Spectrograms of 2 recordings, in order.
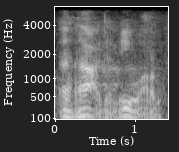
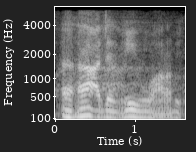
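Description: No difference in how they are said.

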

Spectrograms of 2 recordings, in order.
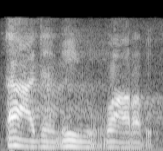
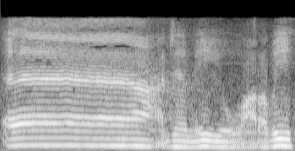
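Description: First: Only one hamza is pronounced at the start. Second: The second hamza becomes a long drawn-out vowel. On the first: "بهمزة واحدة" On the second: "بالمد فيها"

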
